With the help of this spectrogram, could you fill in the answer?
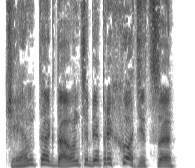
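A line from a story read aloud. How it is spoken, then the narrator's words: Grandiloquent exclamation. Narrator (Russian): Патетически воскликнули бы гуми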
